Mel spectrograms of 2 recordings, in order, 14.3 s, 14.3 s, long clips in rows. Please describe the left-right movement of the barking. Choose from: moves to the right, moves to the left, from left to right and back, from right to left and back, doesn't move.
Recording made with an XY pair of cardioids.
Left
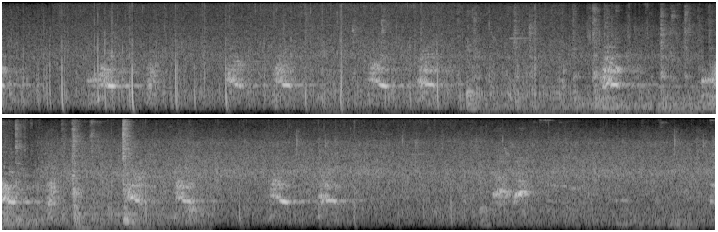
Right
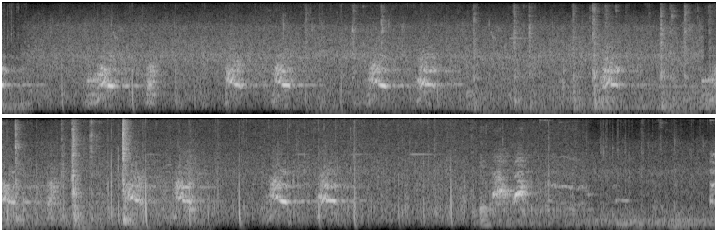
from right to left and back.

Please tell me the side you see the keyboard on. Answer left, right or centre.
right.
